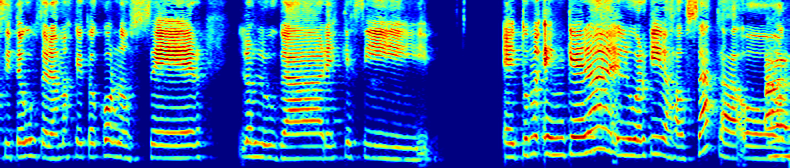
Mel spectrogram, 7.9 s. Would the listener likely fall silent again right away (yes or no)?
no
